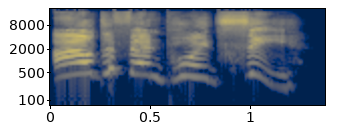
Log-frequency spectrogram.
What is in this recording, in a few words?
defend, Female; Female 02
